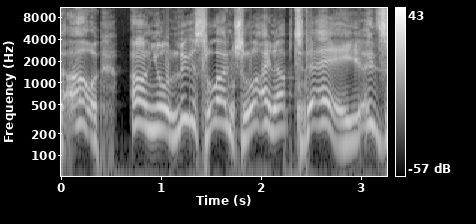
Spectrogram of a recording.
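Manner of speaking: imitated TV announcer. Host imitating a lunchtime show's introduction, announcer voice. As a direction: announce the line-up in a drawn-out put-on voice. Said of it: "and it goes".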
